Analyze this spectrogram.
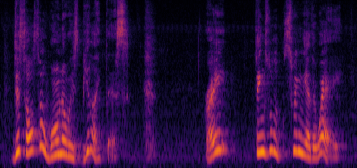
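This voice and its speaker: Noticeable background noise sits under speech with very wide swings in pitch. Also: woman, extremely high pitch for a woman, moderate pace. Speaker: public commenter. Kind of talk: public comment at government meeting. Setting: county board meeting.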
